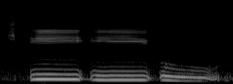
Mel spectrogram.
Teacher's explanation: मुंह के खुलने के आधार पर संवृत स्वर के उच्चारण में मुख द्वार सकरा होता है। ई, उ सकरा है मुंह बोलने पर।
